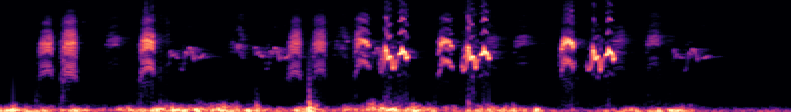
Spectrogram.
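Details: Sooty-headed bulbul in lively song against a rival, other bulbuls provoked to answer: quick, clipped chirps mixed with short, bubbly warbled notes, over a steady low background rumble.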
